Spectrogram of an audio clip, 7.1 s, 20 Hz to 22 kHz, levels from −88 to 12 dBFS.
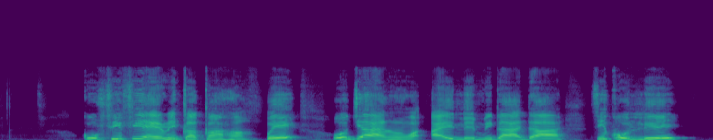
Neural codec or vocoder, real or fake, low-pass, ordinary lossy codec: codec, 24 kHz, 1 kbps, SNAC; fake; none; none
